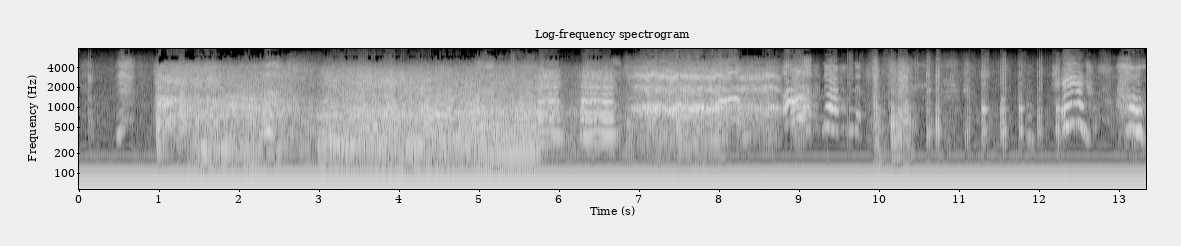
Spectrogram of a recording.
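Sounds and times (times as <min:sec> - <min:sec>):
traffic noise: 0:00.0 - 0:13.3
car engine roaring: 0:00.9 - 0:09.2
wavering tire squeal of a swerving taxi: 0:00.9 - 0:09.2
car horn blaring: 0:03.0 - 0:08.0.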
